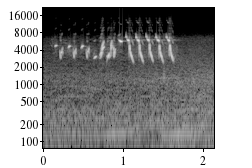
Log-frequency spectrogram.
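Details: Wild European goldfinch recorded in 2018: a string of high, clipped notes that speeds up into a fast row of sliding, bell-like twitters before stopping.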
